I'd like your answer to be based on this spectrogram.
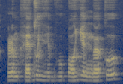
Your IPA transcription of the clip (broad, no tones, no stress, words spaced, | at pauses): ɭɐmhɛdulʲ ɦɪbʱuɓɔʎɛ ŋœkʊ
